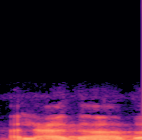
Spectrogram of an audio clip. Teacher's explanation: عین پڑھتے ہوئے حلق پہ زور دیں. ذال زبان نکال کے.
